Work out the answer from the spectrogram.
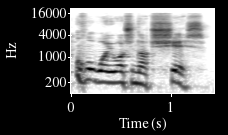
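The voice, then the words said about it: Put-on accent imitating someone. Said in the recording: “I don't know why I did that accent. That's not Tom.”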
